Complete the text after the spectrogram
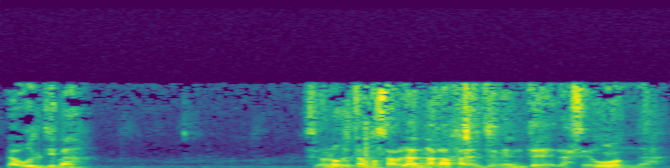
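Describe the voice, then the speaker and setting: A man's voice: on the high side, normal speed, creaky, a little hiss or hum. A man with a Rioplatense Spanish accent leading a group lesson, telling little scenes and asking the group questions. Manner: lively storytelling, asks the group questions. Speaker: workshop leader. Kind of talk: group lesson with role-play examples.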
